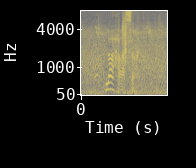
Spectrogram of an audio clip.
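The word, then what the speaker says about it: la casa: Florentine dialect is that people in Florence don't pronounce a hard sounding SE when it's follow followed and preceded by a vowel for instance the word Casa which in English translates into house is pronounced Casa however if you were to put the article in front of it which in Italian is La English the it would sound laasa you could take this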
